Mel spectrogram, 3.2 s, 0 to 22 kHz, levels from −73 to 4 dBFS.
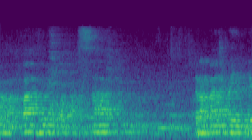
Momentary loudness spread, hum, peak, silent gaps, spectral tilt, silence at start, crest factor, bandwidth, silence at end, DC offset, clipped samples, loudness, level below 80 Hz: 12 LU; none; -2 dBFS; none; -7 dB/octave; 0 s; 16 dB; 11.5 kHz; 0 s; under 0.1%; under 0.1%; -19 LUFS; -46 dBFS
